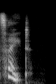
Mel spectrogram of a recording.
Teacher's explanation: Zona, sun, begins with a buzzing sound, and German Z is TS, like cats without the K.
